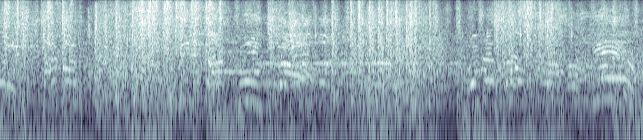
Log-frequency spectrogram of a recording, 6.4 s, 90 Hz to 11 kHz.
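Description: Dense, continuous gunfire in Max Payne 3, loud rapid shots and bursts layered over each other with no break across the clip.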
